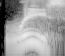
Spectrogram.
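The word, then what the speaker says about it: Rhys: you American boots so Reese Reese is how it's spelled it's R Reese RH Ys from South Wales I love it so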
